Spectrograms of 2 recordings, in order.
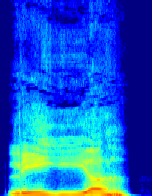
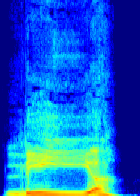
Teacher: Kat mana makhraj ya? Tengah lidah naik ke langit. Tapi jangan lekap Kalau lekat dia jadi syiddah nanti, tertahan suara.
